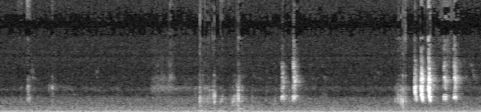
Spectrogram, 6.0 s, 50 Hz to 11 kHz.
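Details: Wild Eurasian tree sparrow, the first to arrive on 27 March, gives a quick burst of several short, bright chirps near the end, after scattered faint ticks over a steady low background hum.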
